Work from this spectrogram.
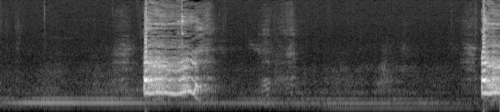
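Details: Beagle barking at squirrels: two short, loud, harsh barks about three seconds apart, over a steady low hum.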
